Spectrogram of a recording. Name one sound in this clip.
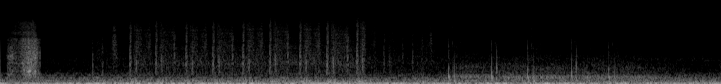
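Footsteps tap quickly down wooden stairs.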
